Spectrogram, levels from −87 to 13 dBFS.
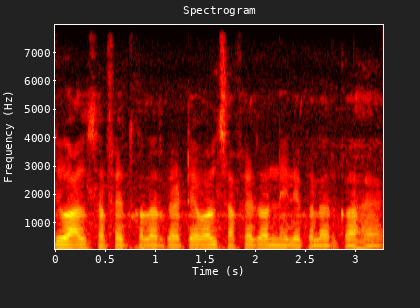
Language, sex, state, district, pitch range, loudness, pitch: Hindi, male, Chhattisgarh, Bastar, 105-115 Hz, -21 LUFS, 110 Hz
